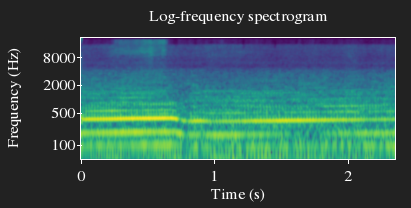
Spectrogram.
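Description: A 2023 Cadillac CT4 engine revs hard in sport mode, a loud, steady drone with a brief dip in pitch early on, close and alone with no talk.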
